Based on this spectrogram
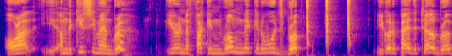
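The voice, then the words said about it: Put-on South African/New Zealand-ish accent. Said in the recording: “I don't know what accent this is. I think it's somewhere in between a kind of South African and New Zealand.”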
